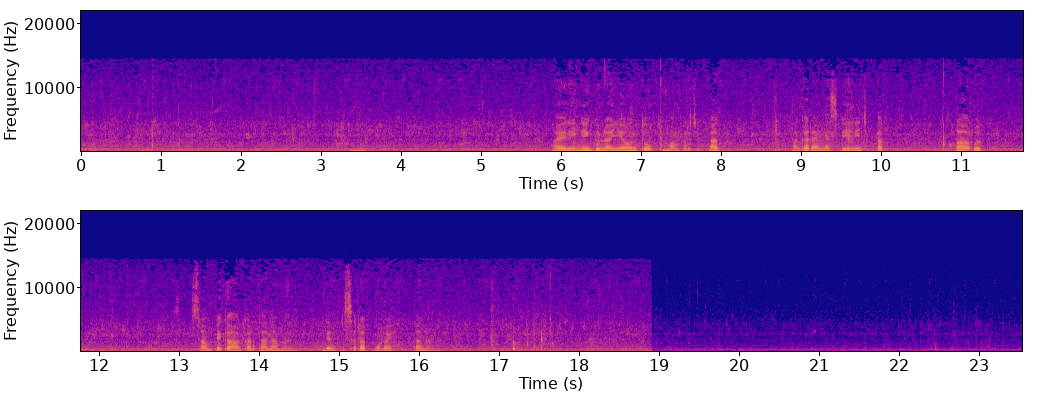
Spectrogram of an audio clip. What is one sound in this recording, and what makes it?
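Water trickles from a watering can onto soil.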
